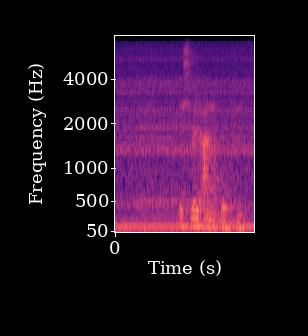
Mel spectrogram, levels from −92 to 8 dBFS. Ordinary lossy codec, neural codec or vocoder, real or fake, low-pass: none; none; real; 7.2 kHz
